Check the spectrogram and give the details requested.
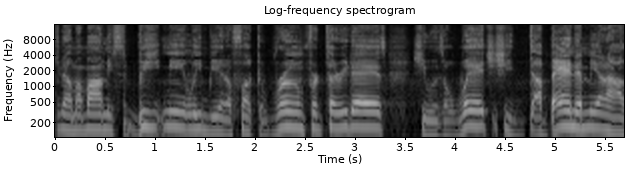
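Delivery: normal talking voice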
